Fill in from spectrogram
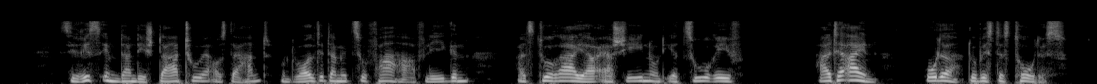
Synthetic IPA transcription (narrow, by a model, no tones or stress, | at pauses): z̥iːʁɪsʔiːmdandiːʃtaːtʰuəʔa̰ʊsd̥eːɐhantʊntv̥ɔltədamɪt̚t͡sufaːhaːfliːɡən | ʔalstʰuʁajaʔɛ̰ɐʃiːnʊntiːɐt͡suːʁiːf | haltəʔaɪn | ʔoːdɐd̥uːbɪst̚d̥ɛstʰoːdəs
